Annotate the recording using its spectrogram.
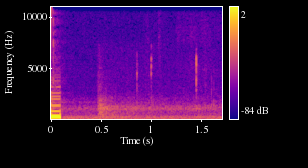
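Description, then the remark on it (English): A short electronic ringtone for an incoming internet call, coming in just after the internet connection returns: one loud tonal burst at the start, followed by a few faint, high blips over quiet, with no talking. “Oh shit, he's calling.”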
